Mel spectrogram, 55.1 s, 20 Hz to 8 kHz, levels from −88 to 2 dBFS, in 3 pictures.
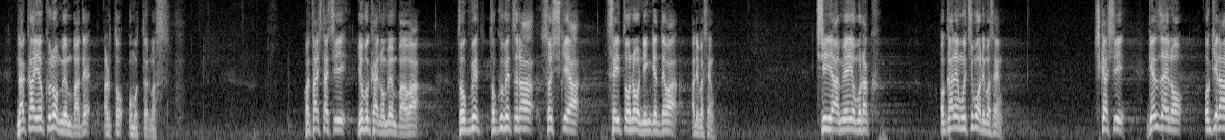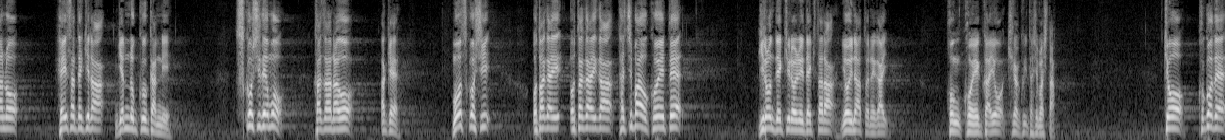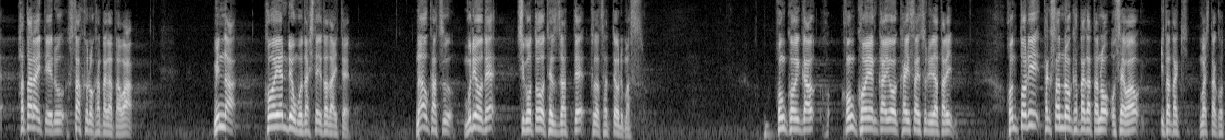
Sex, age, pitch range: male, 40-59, 145-190 Hz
